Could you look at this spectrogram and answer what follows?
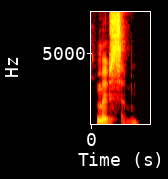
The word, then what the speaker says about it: Moosham: So, little disclaimer out front is that I have heard and seen Moosham Castle pronounced multiple different ways. I'm just going with the one that I've heard the most frequently, which is Moosham.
